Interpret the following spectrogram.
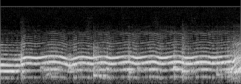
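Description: Dhadi folk music played on sarangi and dhadd hand drums, with one long wavering note held through.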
